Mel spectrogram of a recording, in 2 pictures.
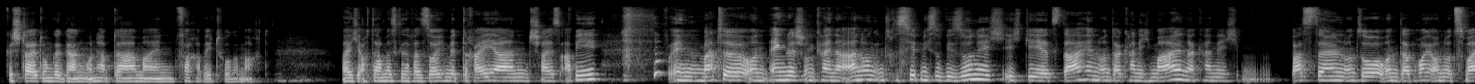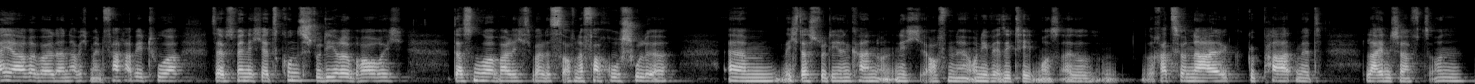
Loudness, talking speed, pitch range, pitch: -19 LUFS, 195 wpm, 160-185 Hz, 170 Hz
